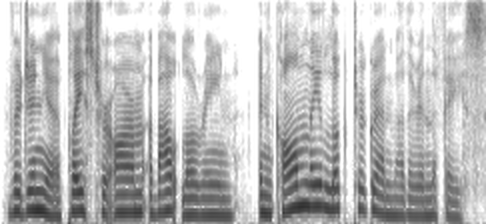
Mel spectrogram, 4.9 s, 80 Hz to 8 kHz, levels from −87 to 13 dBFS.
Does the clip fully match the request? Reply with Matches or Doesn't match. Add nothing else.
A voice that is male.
Doesn't match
